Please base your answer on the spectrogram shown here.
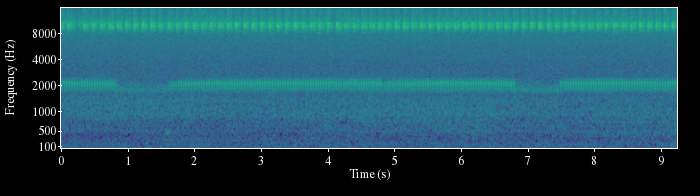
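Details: Common nightjar in a Bizkaian pine plantation at Zamudio on a July 2020 night with fireflies, giving a continuous dry trill. It slips briefly lower around one and seven seconds, while high-pitched insects chirp in a fast regular pulse.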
